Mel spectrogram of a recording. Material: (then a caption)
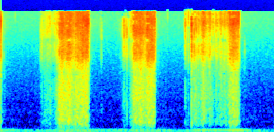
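Dried wheat gluten. A gloved hand holds a porous dried wheat gluten ring (fu) while a teal plastic scraper scrapes inside its hole. Three bursts of crunchy, crumbling scraping are heard, each a broad, bright rasp lasting about half a second to under a second, with quiet pauses between.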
